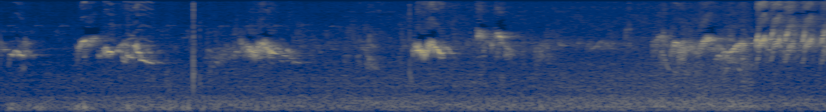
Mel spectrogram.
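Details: Trainee decoy red-whiskered bulbul ('fire eyelids') being tested: separate bursts of buzzy, bright chirping roughly every second, ending in a harsher rapid flurry, with clicks and brief flapping-like noise.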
